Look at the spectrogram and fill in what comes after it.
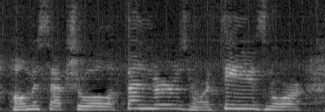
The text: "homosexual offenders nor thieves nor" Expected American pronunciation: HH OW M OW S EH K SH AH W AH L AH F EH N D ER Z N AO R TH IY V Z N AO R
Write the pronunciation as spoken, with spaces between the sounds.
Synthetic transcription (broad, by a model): HH OW M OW S EH K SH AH L AH F EH N D ER Z N AO R TH IY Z N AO R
